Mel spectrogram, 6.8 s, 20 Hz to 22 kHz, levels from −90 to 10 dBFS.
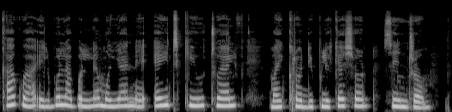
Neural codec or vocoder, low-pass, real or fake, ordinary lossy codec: none; 14.4 kHz; real; none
